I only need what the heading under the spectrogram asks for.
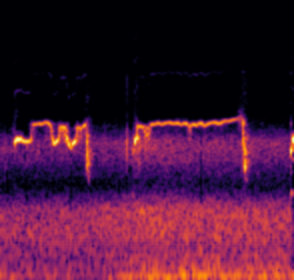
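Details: A bald eagle chick on a Big Bear nest screeing for fish after its father lands on a perch above. Two high, piercing whistled screes, the second long and level, each ending in a quick downward snap.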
